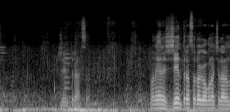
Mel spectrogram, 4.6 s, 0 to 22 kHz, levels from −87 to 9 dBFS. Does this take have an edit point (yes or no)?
yes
